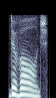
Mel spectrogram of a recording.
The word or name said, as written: divulge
